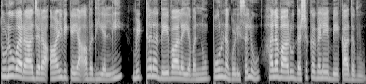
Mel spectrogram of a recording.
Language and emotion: Kannada, neutral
